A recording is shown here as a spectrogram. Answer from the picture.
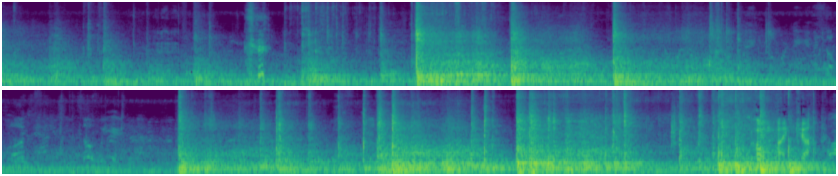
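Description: Skateboard wheels rolling over the park's ramps in two long runs, with several sharp thuds from the board along the way.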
